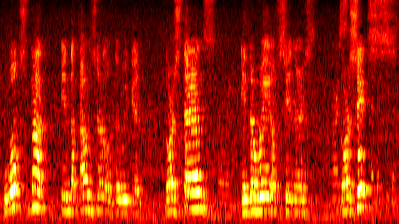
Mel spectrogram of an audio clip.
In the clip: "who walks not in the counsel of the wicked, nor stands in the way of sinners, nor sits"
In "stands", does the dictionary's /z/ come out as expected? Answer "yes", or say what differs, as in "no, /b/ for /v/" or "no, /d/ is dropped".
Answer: no, /s/ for /z/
